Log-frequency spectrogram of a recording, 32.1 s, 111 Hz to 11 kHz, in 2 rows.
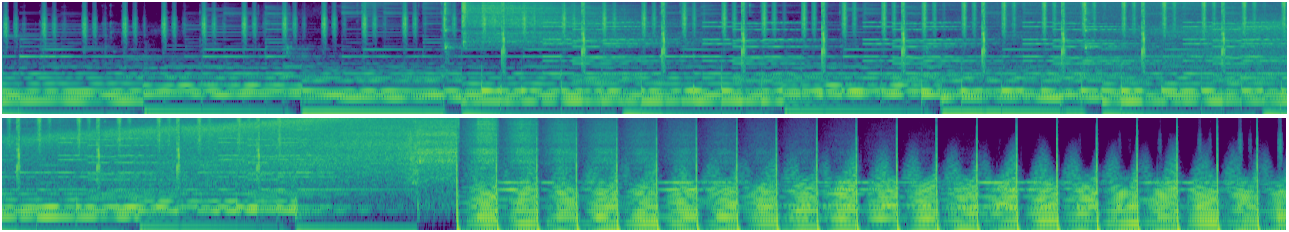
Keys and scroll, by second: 3.4 Right, 5.2 Right, 5.7 Right, 6.4 super+s, 30.4 Down, 30.6 Up, 32.0 2.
